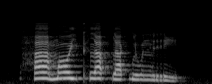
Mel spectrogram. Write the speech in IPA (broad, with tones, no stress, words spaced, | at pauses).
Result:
haː˥˩mɔː˥˩jpʰla˥˩p̚la˦˥k̚ lu˧n ri˨˩t̚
